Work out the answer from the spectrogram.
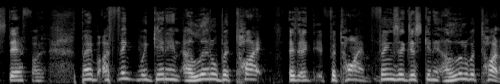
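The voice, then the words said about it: Quiet, hushed speech. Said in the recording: “I'm saying it quietly.”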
